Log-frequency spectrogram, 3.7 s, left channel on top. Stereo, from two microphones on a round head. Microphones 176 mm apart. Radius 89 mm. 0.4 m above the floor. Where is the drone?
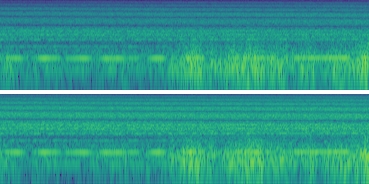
65° right (ahead or behind); by 3.7 s 60° right (ahead or behind).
